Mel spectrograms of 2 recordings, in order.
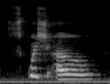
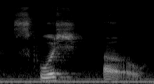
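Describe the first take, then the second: First: Said in the usual way. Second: Soft unvoiced whisper, falling away; whispered echo. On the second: Reading a children's chapter, echoing the refrain in a whisper. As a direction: breathe the second squish-o like a fading echo.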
